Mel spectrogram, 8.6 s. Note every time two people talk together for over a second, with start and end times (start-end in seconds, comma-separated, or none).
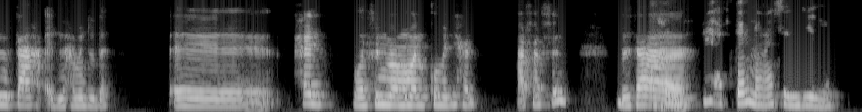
none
